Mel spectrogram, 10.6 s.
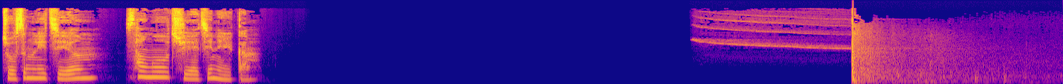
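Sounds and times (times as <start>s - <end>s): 
speech: 0.0s - 2.6s
firework shell whistling upward: 6.9s - 9.9s
firework burst with crackling fizz: 6.9s - 10.6s.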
